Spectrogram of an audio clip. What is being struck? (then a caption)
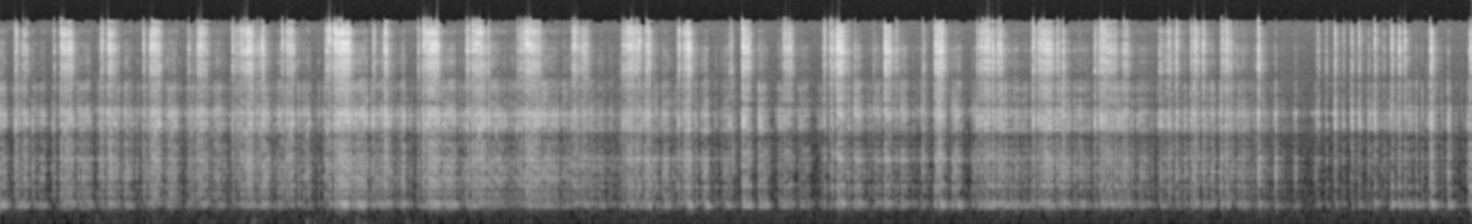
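Metal mesh microphone grille. A thin wooden-handled brush rubs the hollow metal mesh grille of a karaoke microphone with steady strokes. The result is a continuous bright, crackly scratching texture with fast rattling ticks and almost no low end.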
